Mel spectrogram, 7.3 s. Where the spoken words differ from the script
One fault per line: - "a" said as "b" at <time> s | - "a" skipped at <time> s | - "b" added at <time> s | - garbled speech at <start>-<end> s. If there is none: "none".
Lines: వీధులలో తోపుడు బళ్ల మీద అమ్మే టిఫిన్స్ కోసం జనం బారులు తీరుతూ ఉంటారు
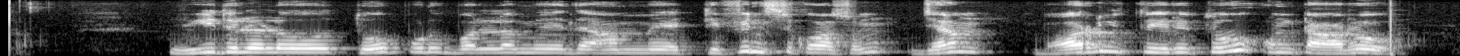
none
